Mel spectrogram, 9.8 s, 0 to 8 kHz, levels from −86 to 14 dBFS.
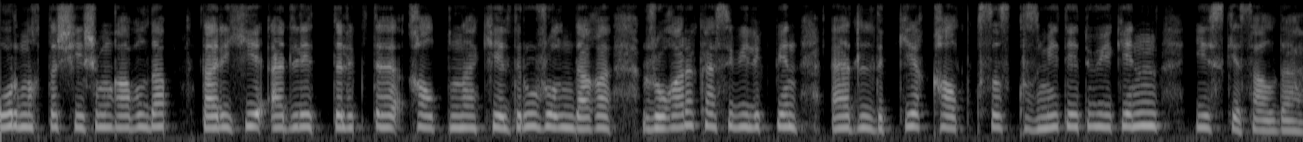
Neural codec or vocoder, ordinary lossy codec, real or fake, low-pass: vocoder, 22.05 kHz, 80 mel bands, WaveNeXt; none; fake; 7.2 kHz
